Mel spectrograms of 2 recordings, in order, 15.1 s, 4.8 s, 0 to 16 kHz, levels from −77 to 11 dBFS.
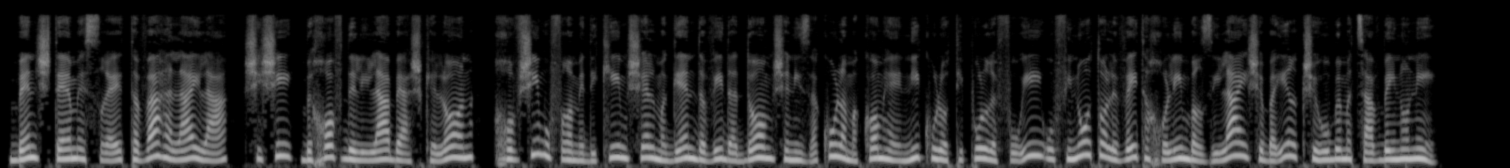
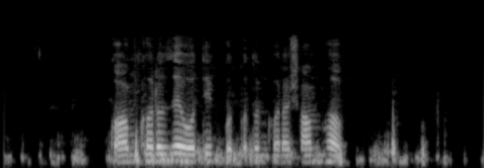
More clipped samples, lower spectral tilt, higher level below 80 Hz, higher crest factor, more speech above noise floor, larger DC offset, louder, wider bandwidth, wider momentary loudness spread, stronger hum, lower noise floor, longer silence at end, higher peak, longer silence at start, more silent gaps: neither; second, -6 dB/octave vs -8.5 dB/octave; first, -52 dBFS vs -58 dBFS; about the same, 14 dB vs 18 dB; first, over 71 dB vs 26 dB; neither; about the same, -20 LUFS vs -18 LUFS; first, 12 kHz vs 7 kHz; second, 5 LU vs 21 LU; neither; first, under -90 dBFS vs -42 dBFS; first, 0.75 s vs 0.4 s; second, -6 dBFS vs -2 dBFS; about the same, 0.1 s vs 0.05 s; neither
